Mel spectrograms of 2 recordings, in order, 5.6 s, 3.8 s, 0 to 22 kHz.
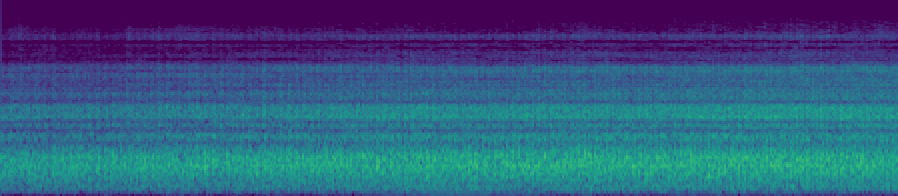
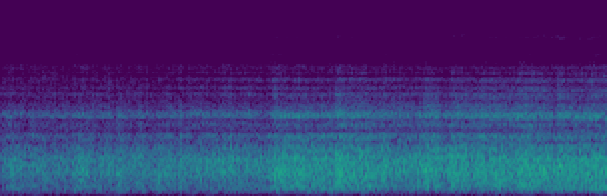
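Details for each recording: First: MSR XGK multi-fuel stove, over 20 years old, burning at full output after basic service; steady, even roar that builds slightly then holds without sputtering, burning properly. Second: MSR XGK multi-fuel stove, over 20 years old, after service with new jet and fuel line; steady roaring hiss that surges louder, fuel not getting chance to vaporize: burner running too lean.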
